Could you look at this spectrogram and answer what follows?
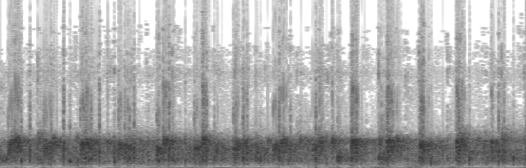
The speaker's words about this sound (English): So just wanted to announce a few staffing changes. So if we could give them a round of applause, new changes.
